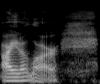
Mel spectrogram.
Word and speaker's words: Idalar: So it's spelled very strangely. They pronounce it, or I hear it. It's not like they're writing it down for me, but I hear it as the Idalar.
